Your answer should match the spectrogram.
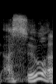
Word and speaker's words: Assoua: I don't know what that sound was, but that the Pittsburgh Maulers drafted Eric Assoua. Am I, am I butchering that name? Oh, you're good. Assoua. Uh, is that Assoua?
